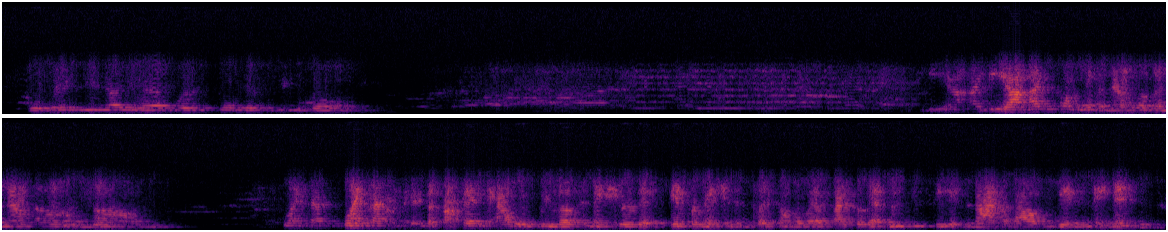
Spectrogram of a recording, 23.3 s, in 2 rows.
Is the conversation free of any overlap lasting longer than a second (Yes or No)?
No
